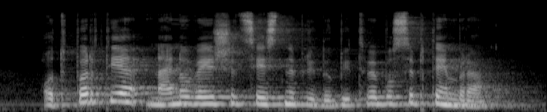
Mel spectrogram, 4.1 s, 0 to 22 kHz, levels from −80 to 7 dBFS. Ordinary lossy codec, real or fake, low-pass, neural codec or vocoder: none; real; 14.4 kHz; none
